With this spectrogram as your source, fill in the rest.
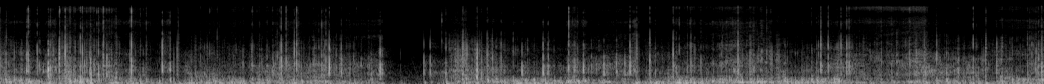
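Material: Leather.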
